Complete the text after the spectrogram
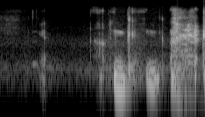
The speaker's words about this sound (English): Pardon me, I don't know why I'm coughing so much today.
